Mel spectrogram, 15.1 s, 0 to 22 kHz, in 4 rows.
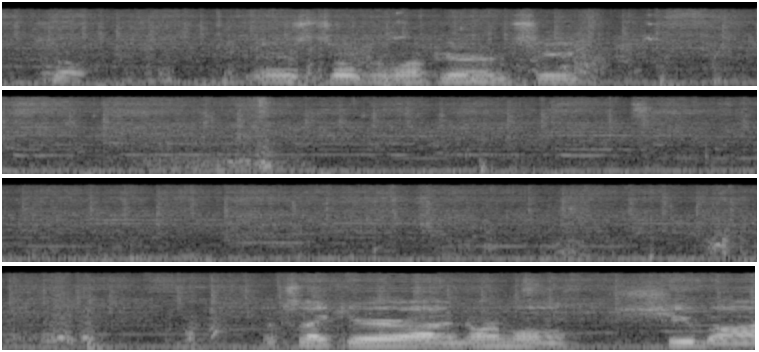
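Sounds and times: faint background music: 0:00.0 - 0:15.0.

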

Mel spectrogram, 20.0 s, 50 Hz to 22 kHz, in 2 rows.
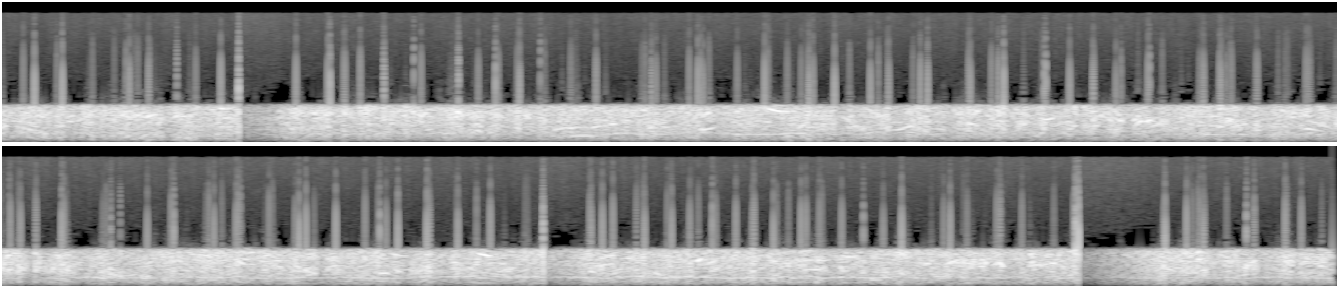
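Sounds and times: radio hiss: 0:00.0 - 0:20.0
static crackles: 0:00.0 - 0:20.0.

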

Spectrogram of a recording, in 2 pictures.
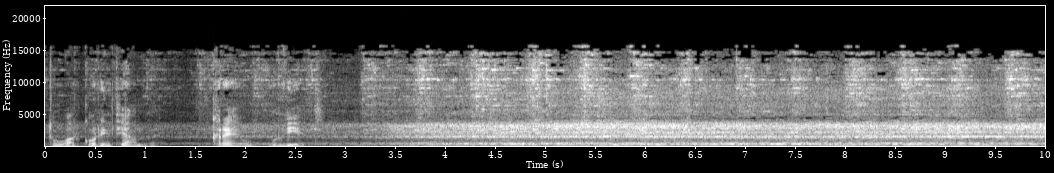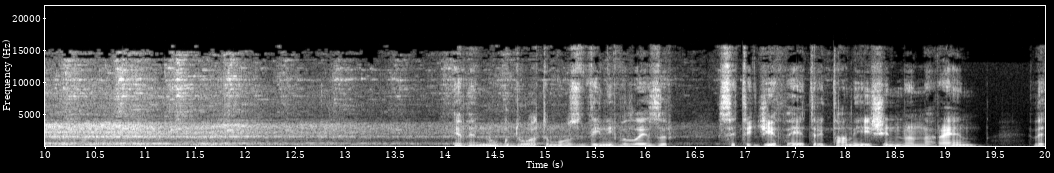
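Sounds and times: slow chant: 0:00.0 - 0:18.2.

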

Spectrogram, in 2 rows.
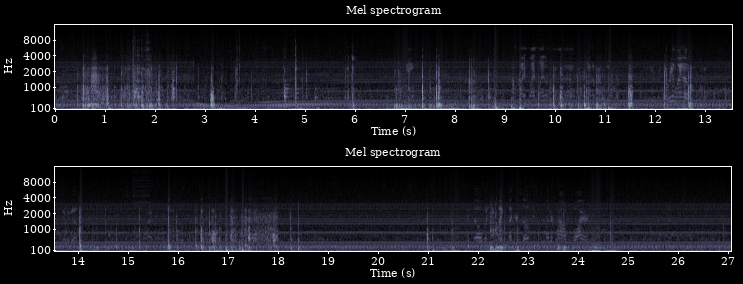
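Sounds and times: electrical hum: 0:00.0 - 0:27.0
low rumble on microphone: 0:00.0 - 0:27.0.

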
